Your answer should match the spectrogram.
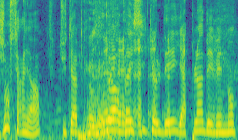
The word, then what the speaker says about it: World Bicycle Day: Et puis le lundi 3 juin, voilà un événement international, ça sera la deuxième édition du World Bicycle Day. Je le dis bien, non ? Yes. Je prononce bien ? – C'est pas mal.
